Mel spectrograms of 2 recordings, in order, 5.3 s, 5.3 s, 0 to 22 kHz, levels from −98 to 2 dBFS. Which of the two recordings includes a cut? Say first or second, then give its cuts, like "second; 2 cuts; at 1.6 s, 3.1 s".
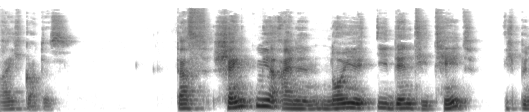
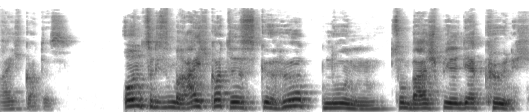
second; 1 cut; at 1.2 s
